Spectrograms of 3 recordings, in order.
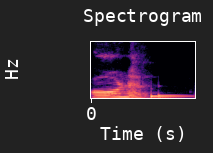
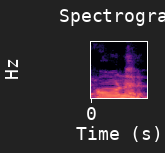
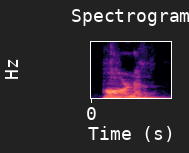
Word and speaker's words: honor: honest honor these words in these words H is silent so you have to pronounce it as our I am waiting for an hour not hover then you can tell honor it's a great honor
